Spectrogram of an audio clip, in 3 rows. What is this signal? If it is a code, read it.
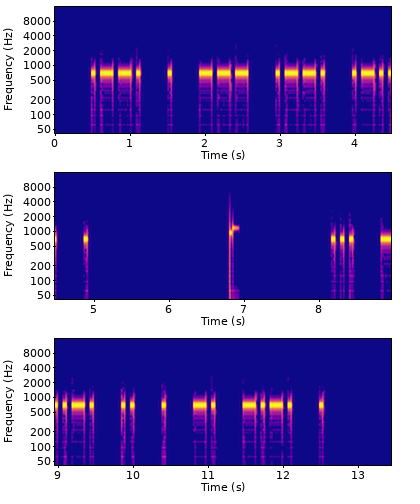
Morse code, heard as a keyed tone, about 20 wpm, spaced as for 15 wpm, 700 Hz. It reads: PEOPLE SCIENCE
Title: 2x Character Spacing - Top 500 Words - 20wpm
